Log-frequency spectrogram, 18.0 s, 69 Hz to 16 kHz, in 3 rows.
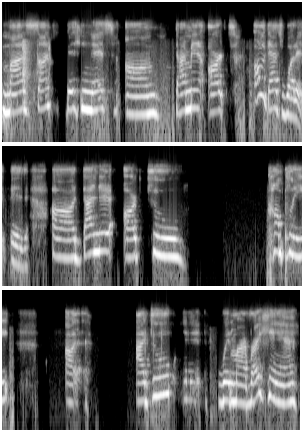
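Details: Aphasia after stroke in a 47-year-old woman, a nurse whose stroke in February 2019 struck suddenly at work and left her unable to speak; recorded in June 2021, about two years after onset.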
